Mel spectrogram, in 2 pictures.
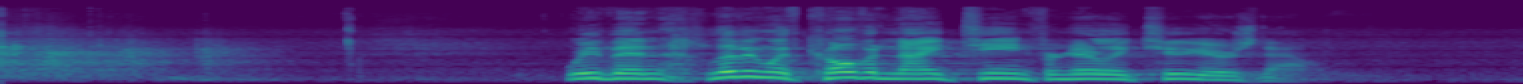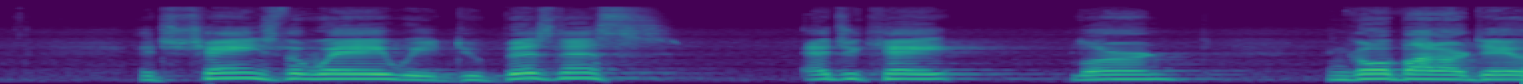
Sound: applause

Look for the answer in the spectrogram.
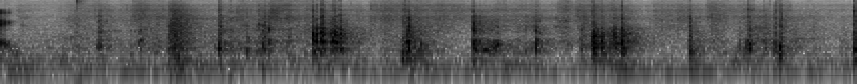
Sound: boxes shuffling

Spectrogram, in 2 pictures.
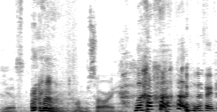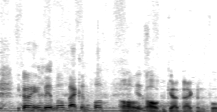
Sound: laughs

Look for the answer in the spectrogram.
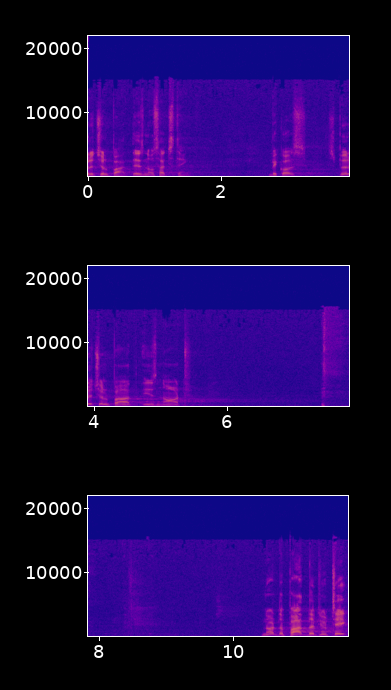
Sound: laughs

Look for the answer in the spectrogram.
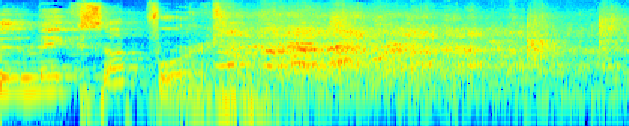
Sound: audience laughing

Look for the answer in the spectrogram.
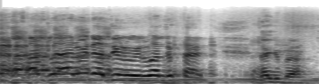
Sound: laughs

